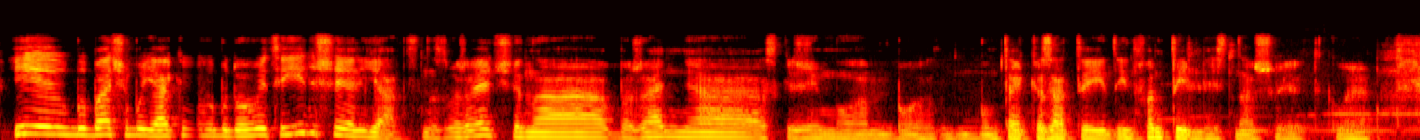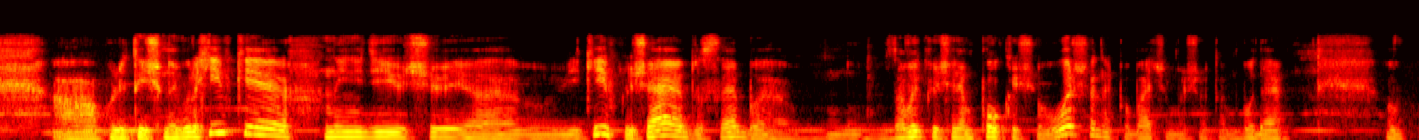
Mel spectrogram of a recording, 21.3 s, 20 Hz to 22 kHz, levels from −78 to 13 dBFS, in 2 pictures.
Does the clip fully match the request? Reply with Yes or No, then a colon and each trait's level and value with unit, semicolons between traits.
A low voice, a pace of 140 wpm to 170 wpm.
No: low, 115 Hz; slow, 105 wpm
